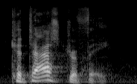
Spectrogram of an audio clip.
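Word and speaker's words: catastrophe (καταστροφή): You know, the Greek word, and this is how you pronounce the Greek word for ruin. You pronounce it catastrophe. You ever heard of that word? Yeah, that's our English. We took it right out of the Greek.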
